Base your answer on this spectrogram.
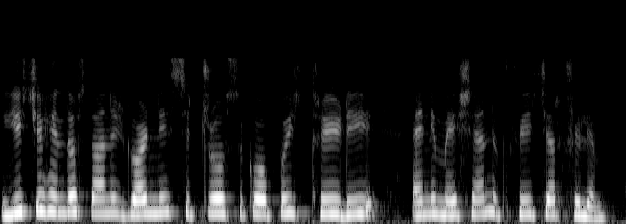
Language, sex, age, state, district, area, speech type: Kashmiri, female, 18-30, Jammu and Kashmir, Baramulla, rural, read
